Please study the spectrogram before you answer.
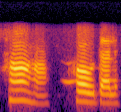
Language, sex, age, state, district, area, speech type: Odia, female, 60+, Odisha, Jharsuguda, rural, conversation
